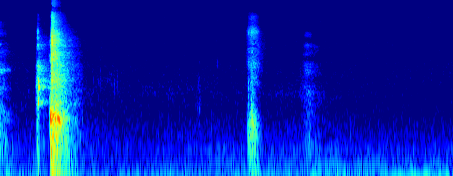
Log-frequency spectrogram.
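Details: Afternoon sneezing fit attributed to hay fever: two sharp sneezes in quick succession, then a softer third sneeze after a pause.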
